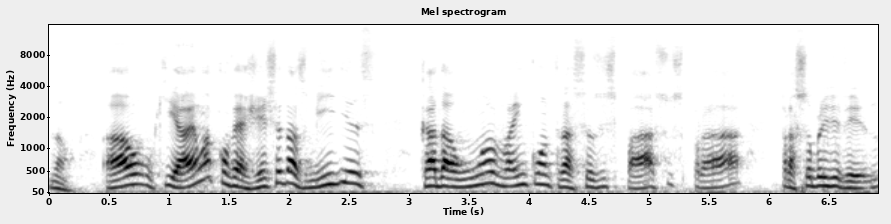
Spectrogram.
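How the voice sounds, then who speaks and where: This man talks with lively intonation and a high pitch. His pace is moderate. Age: 60s. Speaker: veteran journalist and advertising businessman. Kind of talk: interview. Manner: hesitant, many fillers.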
